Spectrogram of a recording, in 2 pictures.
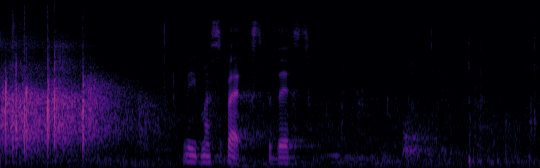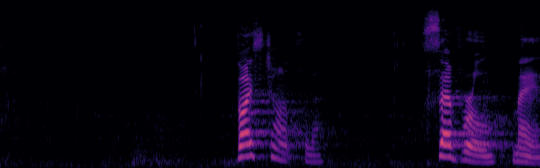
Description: Tiny clapping, different female voices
